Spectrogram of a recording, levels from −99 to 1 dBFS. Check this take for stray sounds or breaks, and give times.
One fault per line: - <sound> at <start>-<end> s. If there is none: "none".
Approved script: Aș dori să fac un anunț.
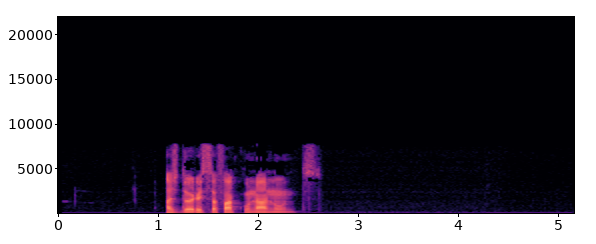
none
